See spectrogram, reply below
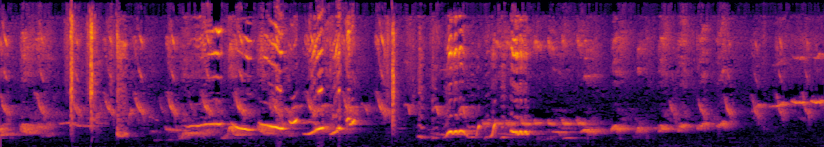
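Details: White-rumped shama song from the forest, used to lure wild shamas: varied scratchy notes and bright slurred whistles, ending with softer rising high notes.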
